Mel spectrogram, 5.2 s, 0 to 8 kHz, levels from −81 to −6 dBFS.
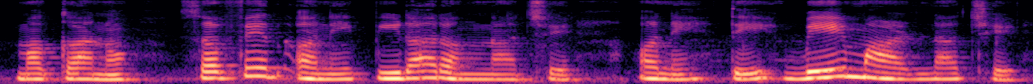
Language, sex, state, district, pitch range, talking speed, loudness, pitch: Gujarati, female, Gujarat, Valsad, 185-215 Hz, 125 wpm, -17 LUFS, 195 Hz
